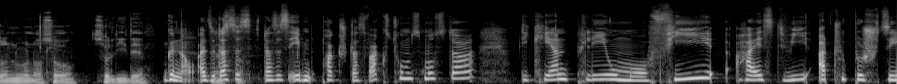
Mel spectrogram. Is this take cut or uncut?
uncut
